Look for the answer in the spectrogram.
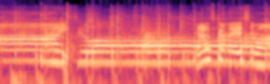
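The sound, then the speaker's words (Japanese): Brisk applause from a few pairs of hands welcoming a guest, sharp claps landing in a steady patter for a few seconds while a sustained, voice-like tone drones and wavers beneath them. “拍手でお迎えください。”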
